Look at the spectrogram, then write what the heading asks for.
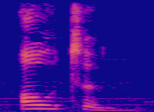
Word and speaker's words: autumn: will read it damn autumn here i have m and i have n so n comes next to m i will not pronounce letter n it will be a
